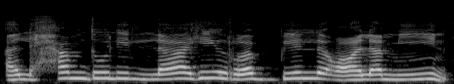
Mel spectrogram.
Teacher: الحمد ہا جو ہے وہ وسط الحلق سے، الحمد للہ، اللہ کی لام کو ادھر ہم باریک پڑھیں گے، للہ رب العالمین، را کو زبر کی وجہ سے پور پڑھیں گے، عالمین عین پہ کھڑی مد ہے تو ہم عین کو ایک الف کھینچیں گے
